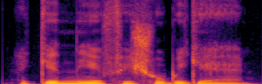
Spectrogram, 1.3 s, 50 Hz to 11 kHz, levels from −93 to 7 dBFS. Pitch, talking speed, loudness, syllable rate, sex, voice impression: 110 Hz, 185 wpm, -16 LUFS, 7.2 syllables/s, male, masculine, adult-like, relaxed, slightly weak, slightly halting, slightly raspy, cool, intellectual, sincere, kind, modest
